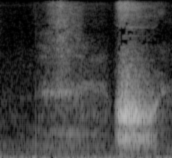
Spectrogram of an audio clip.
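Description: A woman breathes out audibly for about a second, then lets out a louder breathy "ouh" about one and a half seconds in.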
